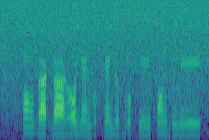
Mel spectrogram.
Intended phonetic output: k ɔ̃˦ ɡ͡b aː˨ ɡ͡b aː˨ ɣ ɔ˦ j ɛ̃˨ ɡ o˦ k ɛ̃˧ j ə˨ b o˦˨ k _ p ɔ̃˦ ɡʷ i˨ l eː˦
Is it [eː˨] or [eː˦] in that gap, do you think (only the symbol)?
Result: eː˨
